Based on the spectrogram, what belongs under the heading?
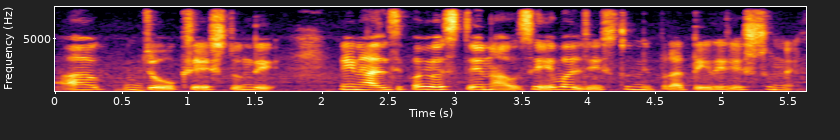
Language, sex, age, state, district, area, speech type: Telugu, female, 18-30, Telangana, Nalgonda, urban, spontaneous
